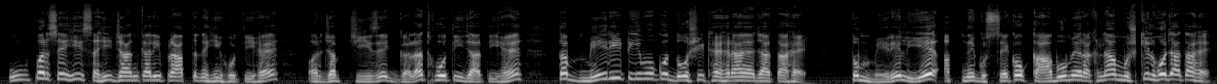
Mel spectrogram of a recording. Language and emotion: Hindi, angry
